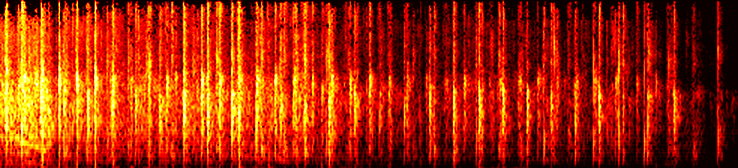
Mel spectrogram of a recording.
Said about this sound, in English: The resolution passes unanimously. We'll suspend the rules and applaud our heroes. Woo!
